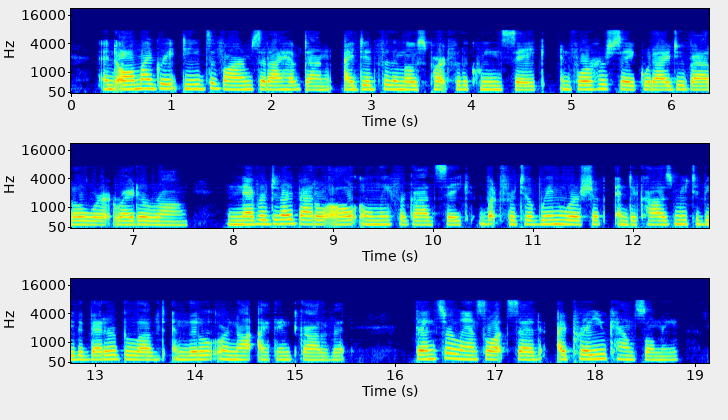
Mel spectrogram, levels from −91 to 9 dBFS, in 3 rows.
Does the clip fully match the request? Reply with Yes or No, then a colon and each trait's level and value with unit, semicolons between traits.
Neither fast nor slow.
No: fast, 240 wpm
